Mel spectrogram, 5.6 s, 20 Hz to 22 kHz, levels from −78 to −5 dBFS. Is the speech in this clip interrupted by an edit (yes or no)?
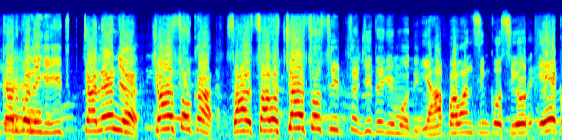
yes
